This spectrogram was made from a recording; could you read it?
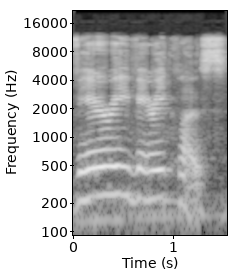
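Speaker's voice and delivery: ordinary delivery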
